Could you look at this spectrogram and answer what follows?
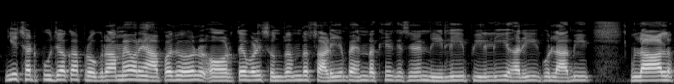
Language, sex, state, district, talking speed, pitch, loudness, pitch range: Hindi, female, Haryana, Rohtak, 205 wpm, 190 Hz, -16 LUFS, 180-200 Hz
